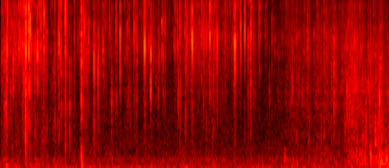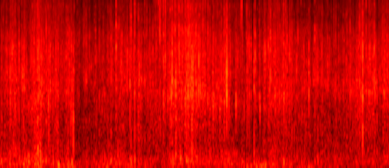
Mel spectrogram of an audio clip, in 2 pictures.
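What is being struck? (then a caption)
Bundle of autumn leaves. A bundle of dry autumn leaves is crushed in both fists, its brittle pieces breaking up with sharp, bright crackles and snaps. For the first few seconds the crackles come in scattered bursts, then they merge into a denser, steady crunching and crinkling with almost no low end.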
